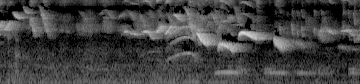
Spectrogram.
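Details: High Coleiro song: quiet chirps at first, then a loud run of slurred, falling whistled notes and sharp chips.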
